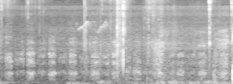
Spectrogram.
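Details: Golden the Labrador breathes in even, rhythmic pants outdoors while heading home with his coconut. A couple of brief, high bird chirps and some rustling sound in the background.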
